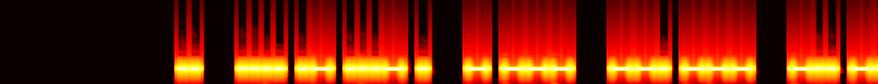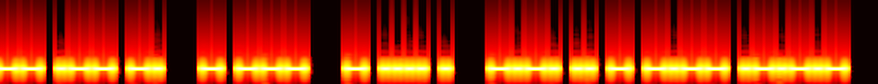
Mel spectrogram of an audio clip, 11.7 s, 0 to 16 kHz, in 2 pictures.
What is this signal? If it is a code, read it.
Morse code, heard as a keyed tone, about 32 wpm, 700 Hz. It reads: I HAVE TO GO DOWN TO THE CITY.
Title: Sentences from Top 1000 Words - Review Part 1 - 30wpm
